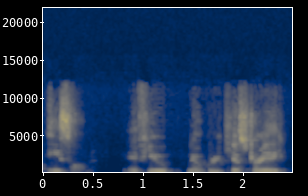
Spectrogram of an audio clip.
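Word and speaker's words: Aeson: I think my wife would tell me it's pronounced ISON.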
